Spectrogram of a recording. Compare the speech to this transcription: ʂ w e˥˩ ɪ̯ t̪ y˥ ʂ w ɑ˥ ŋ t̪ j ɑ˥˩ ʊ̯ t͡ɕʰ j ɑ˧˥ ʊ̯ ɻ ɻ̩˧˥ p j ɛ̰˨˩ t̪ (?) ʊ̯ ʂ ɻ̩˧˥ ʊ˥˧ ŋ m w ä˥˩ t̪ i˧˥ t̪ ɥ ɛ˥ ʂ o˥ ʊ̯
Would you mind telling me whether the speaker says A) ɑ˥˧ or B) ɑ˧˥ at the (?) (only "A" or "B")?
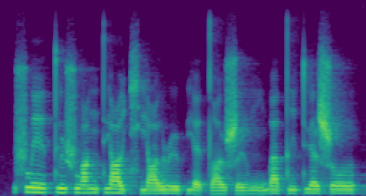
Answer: B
